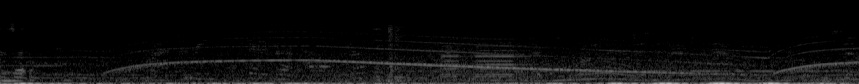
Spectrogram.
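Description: A fire engine's siren wails and rises and falls.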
